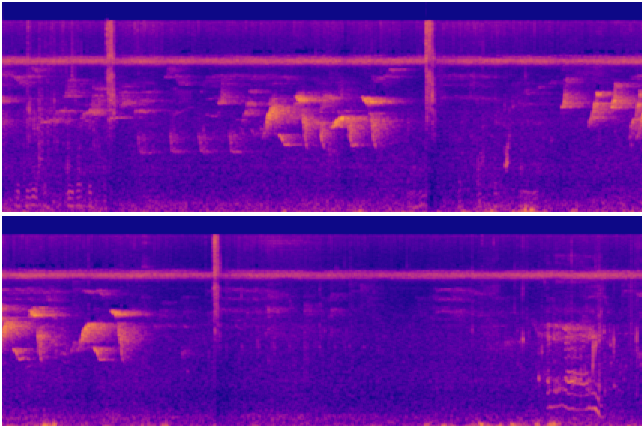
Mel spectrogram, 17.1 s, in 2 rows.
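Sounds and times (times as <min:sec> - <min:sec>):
sharp click: 0:01.4 - 0:01.6.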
